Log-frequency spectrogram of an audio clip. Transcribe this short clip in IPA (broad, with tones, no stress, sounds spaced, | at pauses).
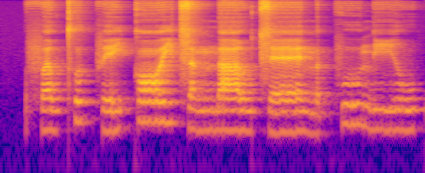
f ɐ˧ w t̪ʰ ʊ˥ k̚ f e˨˥ j k ɔː˥ j t͡s ɐ˧ ŋ n̪ aː˧ w t͡s ɛː˨˧ ŋ ɐ˨ k̚ f uː˥ n̪ iː˥ w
